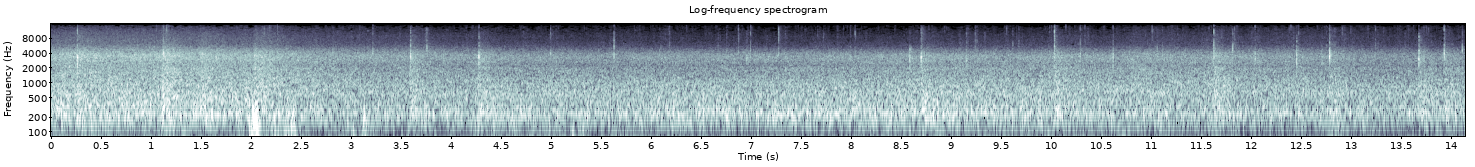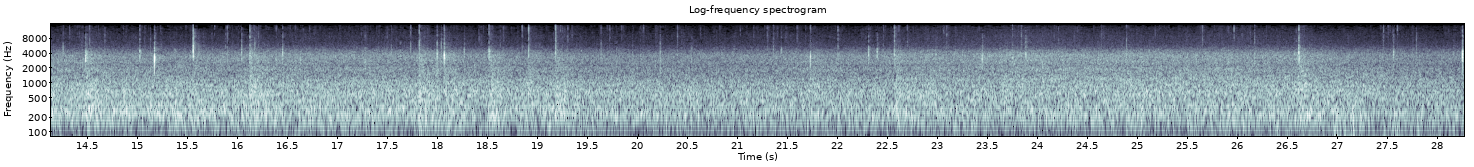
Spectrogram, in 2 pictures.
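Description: Hurricane rain and wind: a steady rush of heavy rain with frequent sharp ticks of drops striking close by, slowly easing over the stretch.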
